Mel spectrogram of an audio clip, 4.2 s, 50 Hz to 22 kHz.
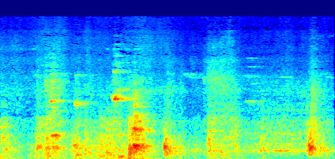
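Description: JR 701-series electric train car coming to a stop: irregular clunks and knocks from the car, with a few short squeals as the brakes bring it to a halt.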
